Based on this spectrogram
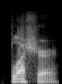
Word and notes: blusher: American English

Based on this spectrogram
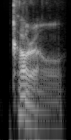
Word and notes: coral: British English

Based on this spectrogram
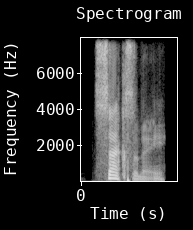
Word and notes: saxony: British English

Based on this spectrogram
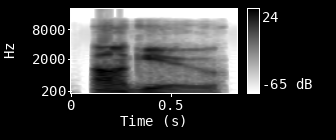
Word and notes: argue: British English

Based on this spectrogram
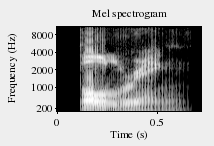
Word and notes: bullring: American English

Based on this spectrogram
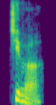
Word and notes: chèvre: Indian

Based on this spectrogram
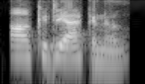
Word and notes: archidiaconal: Indian

